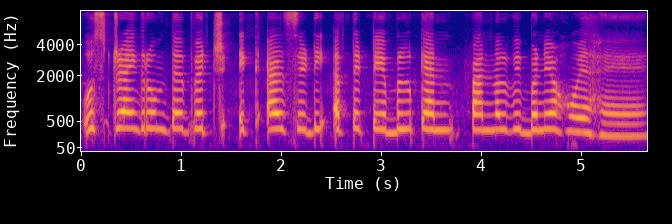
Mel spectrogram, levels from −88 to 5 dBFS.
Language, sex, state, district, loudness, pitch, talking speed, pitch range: Punjabi, female, Punjab, Kapurthala, -16 LUFS, 340 Hz, 150 wpm, 325-350 Hz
